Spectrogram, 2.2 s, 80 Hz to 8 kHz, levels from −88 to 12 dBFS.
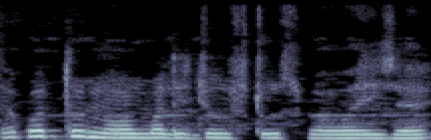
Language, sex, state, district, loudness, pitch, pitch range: Bengali, female, West Bengal, Kolkata, -16 LUFS, 230 Hz, 210-250 Hz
